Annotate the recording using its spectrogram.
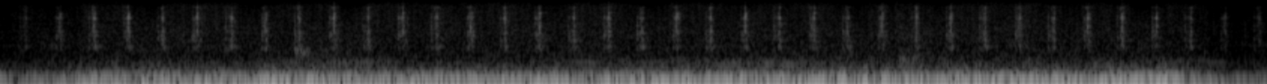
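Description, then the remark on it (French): A steady, rapid mechanical ticking of a watch, evenly spaced crisp clicks running continuously over a low rumbling background hum, clear with no voices. “C'est le tic-tac d'une montre, voyons.”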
